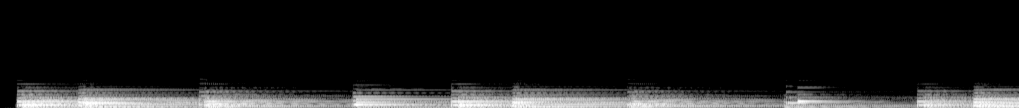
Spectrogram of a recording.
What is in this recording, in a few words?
Four Piano Blues; Classical Contemplation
